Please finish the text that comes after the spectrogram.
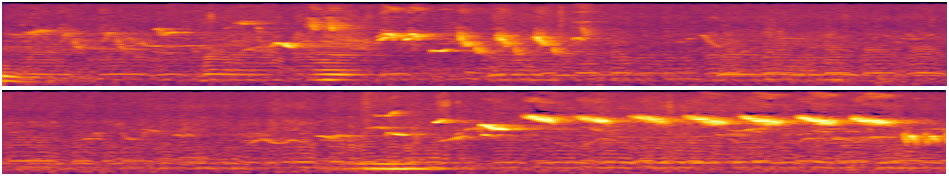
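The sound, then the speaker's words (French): A steady drone of buzzing bees hums throughout, rising and falling slightly, while birds chirp and twitter in bright bursts, with a quick run of repeated chirps near the end. “C'était les abeilles.”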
